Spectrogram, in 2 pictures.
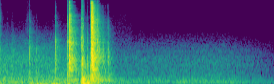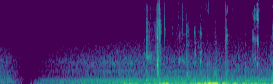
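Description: Someone chews cornbread with a cluster of crunchy bites early on, then the sound falls away into near silence before a few faint, soft clicks at the end.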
